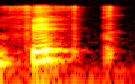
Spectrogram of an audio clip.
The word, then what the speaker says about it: fifth: I'm going to skip 25 grade so the pronunciation is not upgrade its fit fit I'm going to skip to fifth grade okay the next one is three minutes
